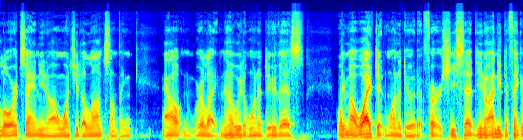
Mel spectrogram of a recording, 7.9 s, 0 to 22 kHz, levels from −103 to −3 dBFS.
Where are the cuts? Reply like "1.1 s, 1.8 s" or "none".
5.1 s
